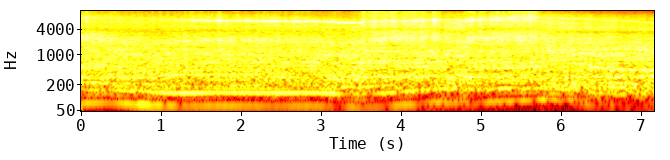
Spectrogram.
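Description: Ore pours and rattles from a loader bucket into a rail wagon.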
